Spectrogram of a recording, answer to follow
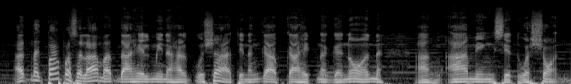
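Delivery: ordinary delivery, nothing marked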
